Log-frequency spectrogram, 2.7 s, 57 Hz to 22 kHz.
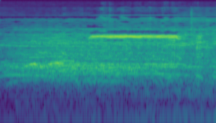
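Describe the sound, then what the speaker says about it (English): Outdoor crowd at a COP26 climate march in Glasgow applauding and cheering in rainy weather, a steady broad wash of claps and voices with a whistle-like whoop rising above it. "Round of applause for yourselves."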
